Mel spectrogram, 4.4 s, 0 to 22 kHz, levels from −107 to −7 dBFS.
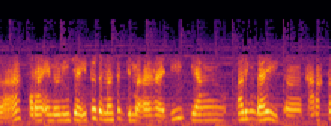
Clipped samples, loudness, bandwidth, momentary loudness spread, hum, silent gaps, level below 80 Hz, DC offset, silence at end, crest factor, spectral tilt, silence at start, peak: under 0.1%; -21 LUFS; 7.2 kHz; 9 LU; none; none; -56 dBFS; under 0.1%; 0 s; 16 dB; -7 dB/octave; 0 s; -4 dBFS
